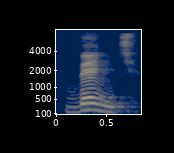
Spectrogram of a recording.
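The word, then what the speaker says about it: bench: फिर अगला बेंच, बी ई एन सी एच, चा पढ़ा तो ई एस जोड़ दें, बेंचीज।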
